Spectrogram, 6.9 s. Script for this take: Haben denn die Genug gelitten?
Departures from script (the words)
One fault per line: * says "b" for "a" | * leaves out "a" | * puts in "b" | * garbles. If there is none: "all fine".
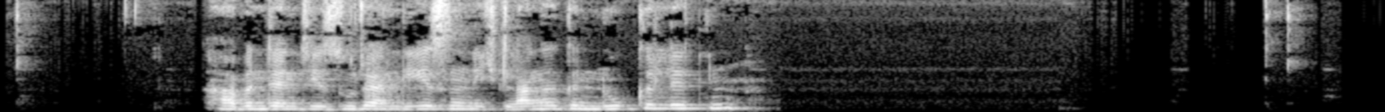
* puts in "Sudanesen nicht lange"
